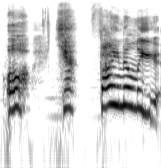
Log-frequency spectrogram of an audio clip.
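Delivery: gasp, then high-pitched relief; excited. Acted. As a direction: gasp and exclaim excitedly for the characters. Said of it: "Port and Bella excitedly are like".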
